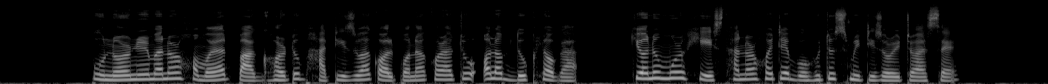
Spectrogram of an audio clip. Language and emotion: Assamese, sad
